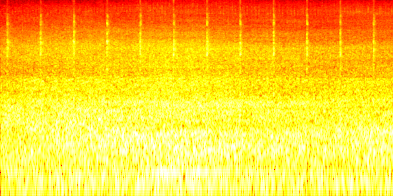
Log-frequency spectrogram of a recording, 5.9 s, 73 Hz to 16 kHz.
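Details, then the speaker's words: Land Rover LR3 idling well, then starting to misfire, with light, sharp ticks about twice a second over the idle rumble; top-end tick of unconfirmed cause, owner has ordered an injector. "see this is the thing it idle is good and then it starts misfiring what is that noise tick tick tick tick"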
